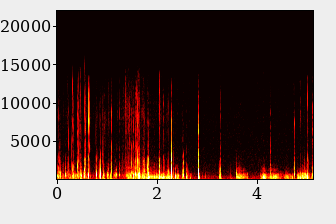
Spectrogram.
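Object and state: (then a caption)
Plastic cling wrap crinkling. Fingertips and long nails scratch and crinkle clear plastic cling wrap wrapped around a handheld-sized microphone that is not hollow. Many short, sharp crackles and pops come through over a soft, dense rustle of midrange texture, with brief quiet gaps between bursts.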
